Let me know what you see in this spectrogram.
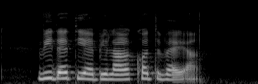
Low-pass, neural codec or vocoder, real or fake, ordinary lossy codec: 19.8 kHz; none; real; none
